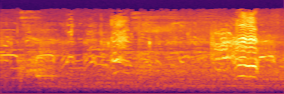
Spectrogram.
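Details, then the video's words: Geese accompanied by goslings at a lake in Reno, Virginia Lake, call sparsely: soft arched honks over a low hum of background noise, and one louder, sharper note near the end. "Geese Goslings"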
